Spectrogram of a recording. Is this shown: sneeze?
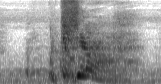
yes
